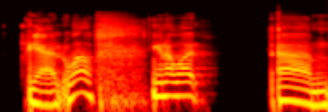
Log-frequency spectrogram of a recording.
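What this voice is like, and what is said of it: Usual voice. Nothing is said of it.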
